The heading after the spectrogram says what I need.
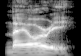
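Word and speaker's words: Māori: But it's gonna be the Maori culture in New Zealand.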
